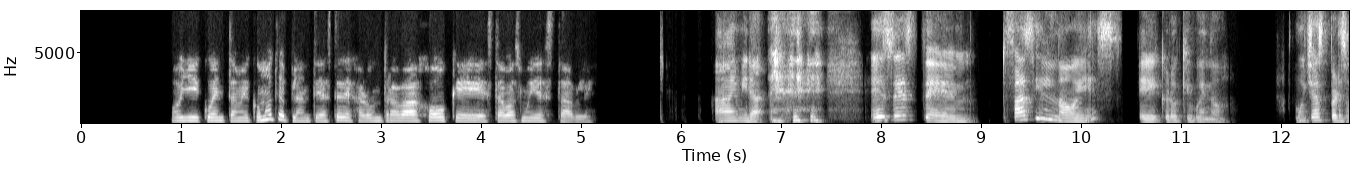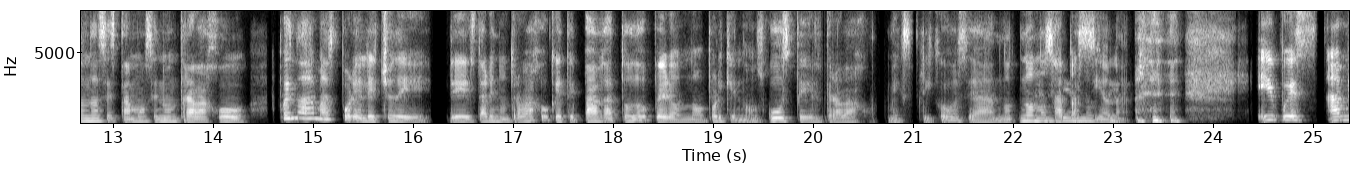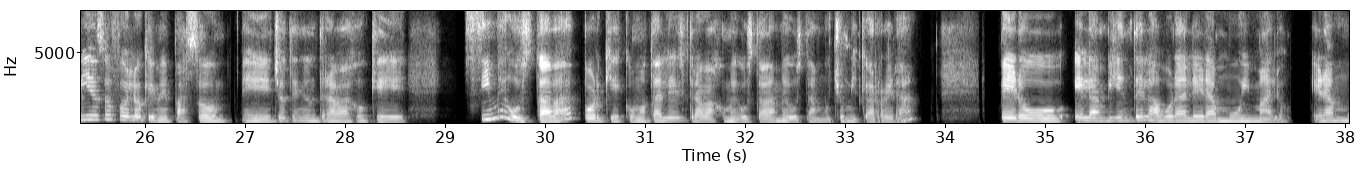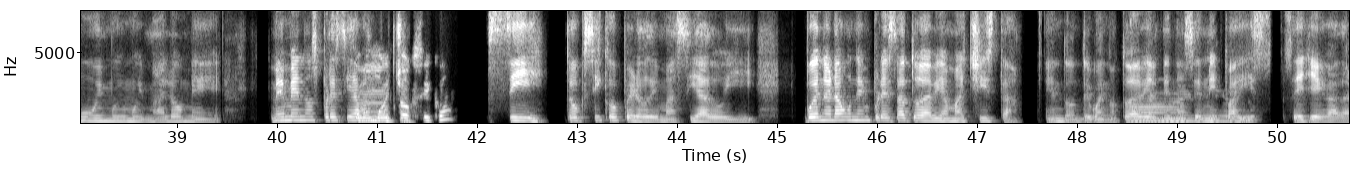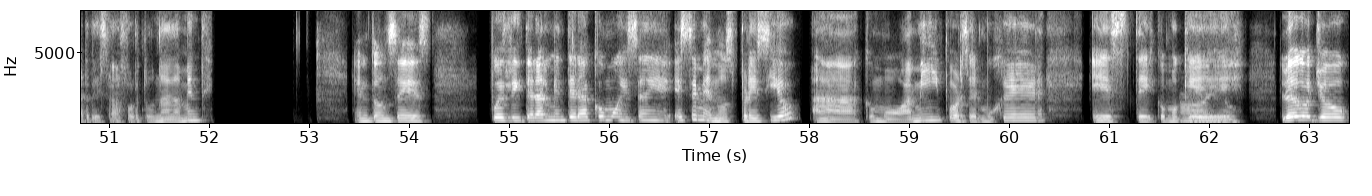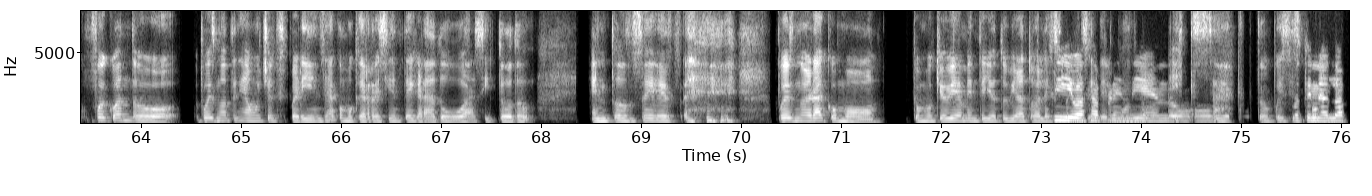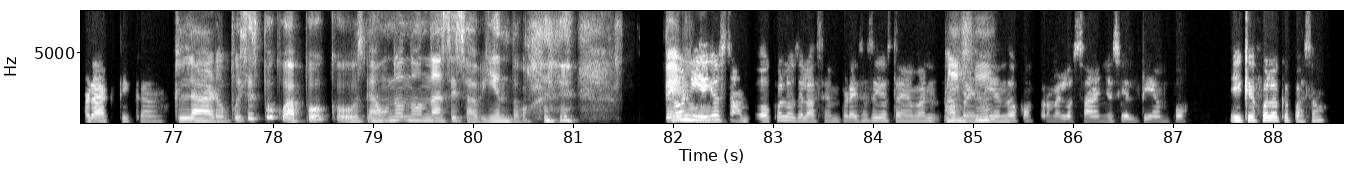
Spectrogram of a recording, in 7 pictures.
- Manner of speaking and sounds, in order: chuckle; chuckle; chuckle; chuckle
- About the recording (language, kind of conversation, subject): Spanish, podcast, ¿Cómo decidiste dejar un trabajo estable?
